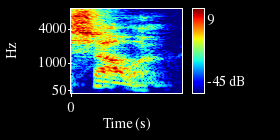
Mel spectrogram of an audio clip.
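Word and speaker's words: Samhain: uh the the king of them all is sa sa is spelled samhan but it's pronounced sa anyway the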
